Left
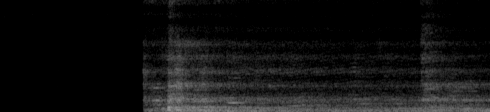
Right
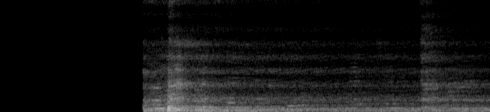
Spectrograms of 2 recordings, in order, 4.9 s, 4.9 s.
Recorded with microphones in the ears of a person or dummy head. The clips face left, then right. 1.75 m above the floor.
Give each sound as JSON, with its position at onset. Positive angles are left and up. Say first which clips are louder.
{"t": 1.4, "sound": "a child speaking", "louder": "right 10 dB", "side_deg": -40, "distance_m": 0.7}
